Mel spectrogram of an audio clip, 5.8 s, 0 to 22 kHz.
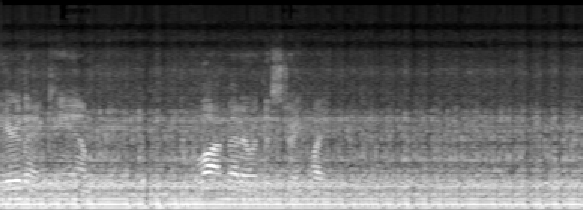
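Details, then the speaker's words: Dodge SRT-4 with a straight pipe exhaust, started after the rear end build: a deep, steady idle with a loud, slightly lumpy exhaust note and noticeable cam lope, heard better through the straight pipe. Normal idle. "Sounds so much better with that exhaust. It's just a straight plate."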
